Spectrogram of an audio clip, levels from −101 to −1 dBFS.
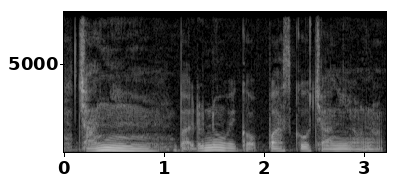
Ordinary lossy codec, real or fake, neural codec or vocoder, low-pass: none; fake; codec, 16 kHz, 16 kbps, FreqCodec, larger model; none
